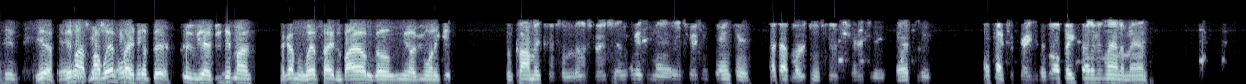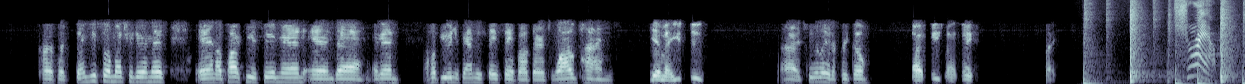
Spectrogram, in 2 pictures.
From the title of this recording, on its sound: Phone Call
